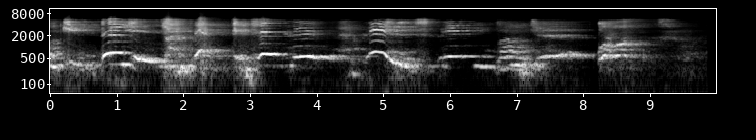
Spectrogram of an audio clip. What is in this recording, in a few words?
doctors yelling and panic; medical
